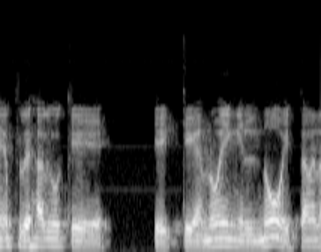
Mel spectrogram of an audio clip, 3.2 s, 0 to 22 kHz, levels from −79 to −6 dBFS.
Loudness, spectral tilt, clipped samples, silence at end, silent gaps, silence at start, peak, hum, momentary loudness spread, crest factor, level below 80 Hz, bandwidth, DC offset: -17 LUFS; -9 dB/octave; under 0.1%; 0 s; none; 0 s; -2 dBFS; none; 7 LU; 16 dB; -58 dBFS; 5.2 kHz; under 0.1%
